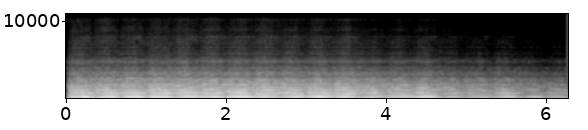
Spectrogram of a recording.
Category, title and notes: Music > Other
Unpiano Sounds 007
Samples of piano I programmed on a DAW and then applied effects to until they were less piano-ish in their timbre.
